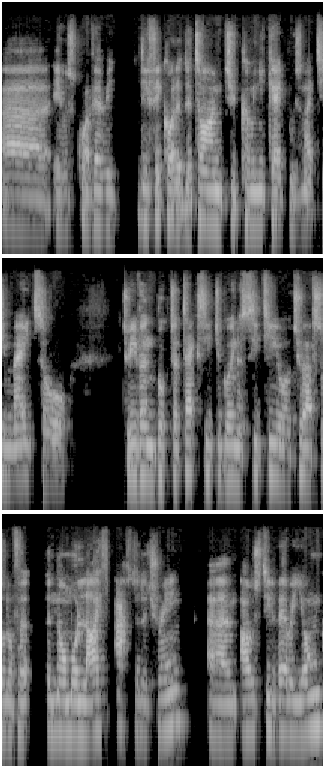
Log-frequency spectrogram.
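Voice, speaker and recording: This man has a French accent and a medium pitch. He talks at a moderate pace with fairly even intonation. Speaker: former footballer. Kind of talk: podcast interview. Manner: halting.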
